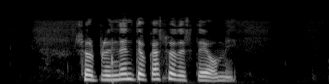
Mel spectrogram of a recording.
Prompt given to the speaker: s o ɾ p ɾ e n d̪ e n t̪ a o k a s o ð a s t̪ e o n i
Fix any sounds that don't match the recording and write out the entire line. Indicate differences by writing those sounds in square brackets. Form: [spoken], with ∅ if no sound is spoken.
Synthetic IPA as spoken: s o ɾ p ɾ e n d̪ e n t̪ [e] o k a s o ð [e] s t̪ e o [m] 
